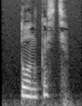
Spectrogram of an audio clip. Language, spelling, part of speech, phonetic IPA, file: Russian, тонкость, noun, [ˈtonkəsʲtʲ], Ru-тонкость.ogg
- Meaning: 1. thinness, fineness 2. slenderness, slimness 3. delicacy, finesse 4. subtlety, finesse, fineness 5. fine point, nicety, subtlety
